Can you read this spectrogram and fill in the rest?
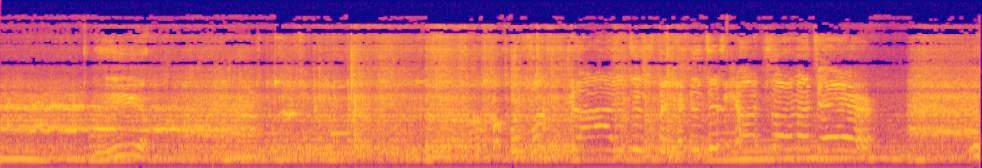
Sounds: speech

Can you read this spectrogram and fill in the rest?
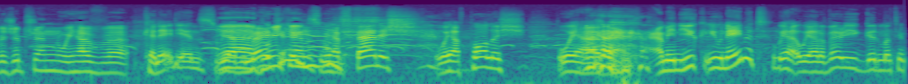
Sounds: speech

